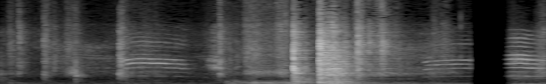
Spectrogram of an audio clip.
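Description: A metal pan clatters onto a metal sink.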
